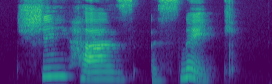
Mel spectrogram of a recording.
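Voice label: "She has a snake", English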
